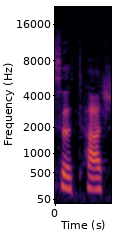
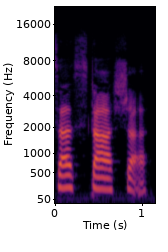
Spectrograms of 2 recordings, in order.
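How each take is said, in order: First: The name is said without an s before t. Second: The name is said with an s before t. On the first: The speaker calls it wrong. "You say Satasha" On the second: The speaker calls it right. "It's Sastasha"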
